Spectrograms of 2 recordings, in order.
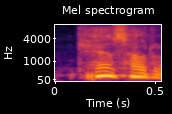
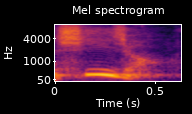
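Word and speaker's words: Caesar: 가이사라 그래 성경에는 가이사라 가이사 이걸 케사르 아고 하고 역사적으로는 시저 영어로는 시저를 하지요 그들의 발음대로 하면 케사르에게 그다음에 안토니우스 옥타비아누스 이런 이야기들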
